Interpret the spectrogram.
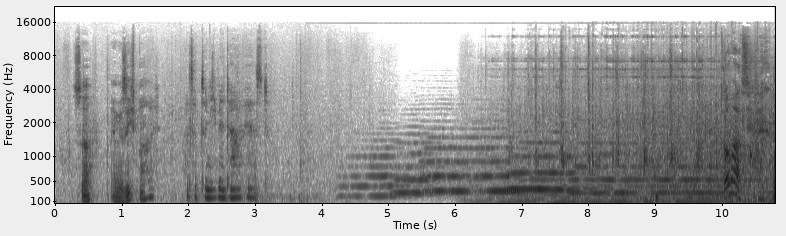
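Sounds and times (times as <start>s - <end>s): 
speech: 0.3s - 3.3s, 10.0s - 10.7s
sustained low tones: 4.2s - 8.6s
horse hooves clip-clopping as a horse-drawn carriage arrives: 6.4s - 10.7s.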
